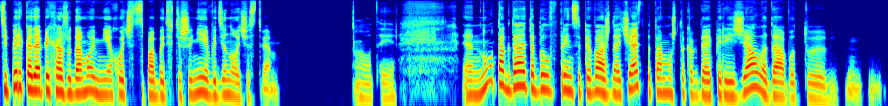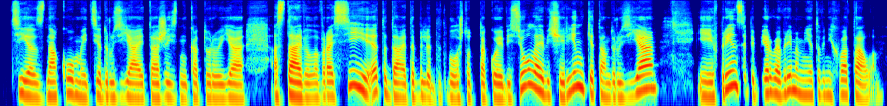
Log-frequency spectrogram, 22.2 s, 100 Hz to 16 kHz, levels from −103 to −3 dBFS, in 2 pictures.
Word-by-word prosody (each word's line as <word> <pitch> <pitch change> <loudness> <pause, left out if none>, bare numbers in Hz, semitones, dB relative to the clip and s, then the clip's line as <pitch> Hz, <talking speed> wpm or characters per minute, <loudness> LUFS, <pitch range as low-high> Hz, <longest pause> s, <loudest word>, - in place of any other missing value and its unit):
теперь, 255 +2 +4
когда 220 -2 +9
я - - +7
прихожу 200 -2 +4
домой, 195 +3 +4
мне 175 -1 -2
хочется 175 -1 -3
побыть 165 -1 0
в - - -13
тишине 180 +4 -1
и - - +1
в 170 - -10
одиночестве. 160 -5 -5 1.1
Вот 140 -2 -13
и, 75 +1 -13 0.9
э, 175 - -5
ну, 235 - -2
тогда 265 -2 +8
это 230 -3 +3
была, 220 +1 +2
в 195 - -14
принципе, 200 -4 0
важная 185 -3 +3
часть, 240 +7 +4
потому 190 -1 -3
что 180 +2 -10
когда 170 0 -3
я - - +1
переезжала, 175 +7 +2
да, 160 -1 +2
вот, 150 -3 -10
э, - - -8
м, 135 -3 -9
м, - - -16 0.5
те 165 -5 -2
знакомые, 160 +1 -3
те 160 +2 -5
друзья 155 -1 -3
и 145 - -5
та 150 +3 -3
жизнь, 145 -1 -7
которую 145 0 -6
я 145 -2 -1 0.3
оставила 150 -1 +2
в 160 - -9
России- 210 - 0
это, 195 +1 -2
да, 155 -3 -1
биле 155 -1 -6
это 150 +4 -17
было 150 -2 -6
что-то 130 -1 -10
такое 145 -1 -2
веселое: 230 - +1
вечеринки, 185 +8 -1
там 160 -3 -6
друзья. 160 +10 +3 0.5
И, 155 -1 -4
в - - -9
принципе, 240 -1 0
первое 185 -2 0
время 210 +2 -2
мне 175 -2 -6
этого 170 0 -11
не 170 -1 -9
хватало. 165 -5 -3
170 Hz, 180 wpm, -23 LUFS, 150-200 Hz, 1.1 s, когда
